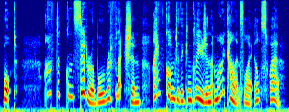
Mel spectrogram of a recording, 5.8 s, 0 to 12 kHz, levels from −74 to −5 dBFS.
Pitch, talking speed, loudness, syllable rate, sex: 275 Hz, 155 wpm, -19 LUFS, 6.3 syllables/s, female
